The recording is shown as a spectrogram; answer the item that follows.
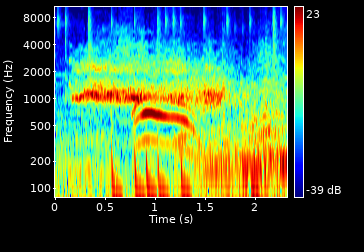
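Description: Car doing a burnout: tyres screeching as they spin on the road, with the engine revving up and falling back about a second in.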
